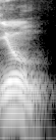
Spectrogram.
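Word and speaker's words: יום: It's the Hebrew word pronunciation of it is yum like the Arabic.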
